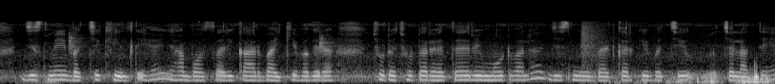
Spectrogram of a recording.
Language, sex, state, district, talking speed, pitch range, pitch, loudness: Hindi, female, Chhattisgarh, Raipur, 170 wpm, 190-205 Hz, 200 Hz, -23 LUFS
